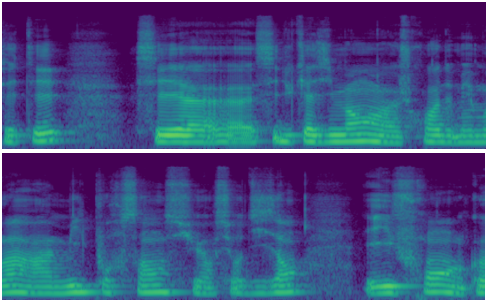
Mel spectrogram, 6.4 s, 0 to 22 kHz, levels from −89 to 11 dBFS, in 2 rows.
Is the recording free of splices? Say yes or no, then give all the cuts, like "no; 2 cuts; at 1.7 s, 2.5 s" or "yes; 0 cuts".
yes; 0 cuts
